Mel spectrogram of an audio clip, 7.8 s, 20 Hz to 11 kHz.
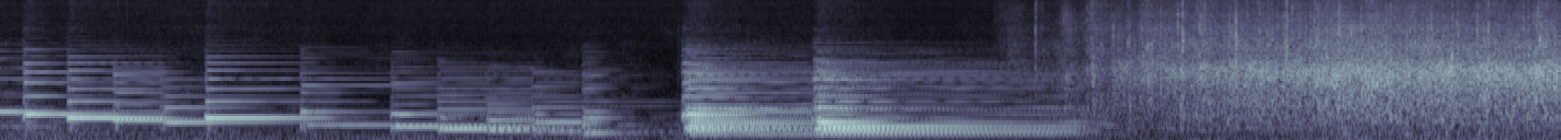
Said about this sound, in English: Rapturous. Rapturous applause, and if we didn't put that in, it was there recorded at the Sheffield Plate competition, and you won your class with that in 1978.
